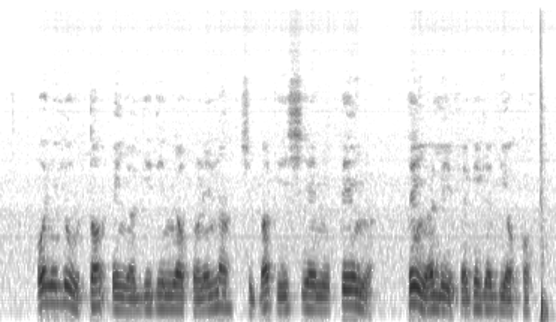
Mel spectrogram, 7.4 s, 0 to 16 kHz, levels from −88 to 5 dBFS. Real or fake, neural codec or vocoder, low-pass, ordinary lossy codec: real; none; 14.4 kHz; none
